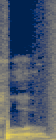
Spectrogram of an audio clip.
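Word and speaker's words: Fond: We have a beautiful family fun day, grand second anniversary family fun day at 4 Plainfield. It's spelled F-O-N-D fund. Yeah, it is pronounced by the locals as 4.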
